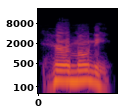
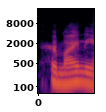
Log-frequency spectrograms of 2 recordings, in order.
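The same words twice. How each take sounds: First: The name is sounded out as it is spelled. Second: The name is said in its usual spoken form. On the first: This is how the reader guessed it from print. The speaker calls it wrong. "phonetically, ... for the longest time I called her her like Hermione" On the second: This is how it is said in the film. The speaker calls it right. "they're like Hermione, I'm like, that's how you say it"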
